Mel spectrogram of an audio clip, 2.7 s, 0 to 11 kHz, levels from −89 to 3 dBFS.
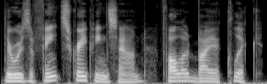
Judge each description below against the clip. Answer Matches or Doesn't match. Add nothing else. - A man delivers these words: Matches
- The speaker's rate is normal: Doesn't match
